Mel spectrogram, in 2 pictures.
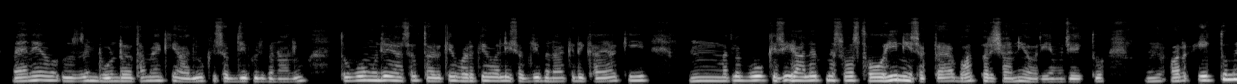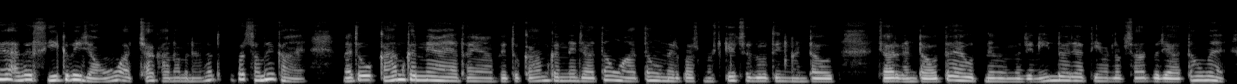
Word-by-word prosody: मैंने 170 +5 +1
उस 185 -6 0
दिन 170 0 +1
ढूँढ 155 0 +1
रहा 155 - +2
था 160 - -5
मैं 175 +1 -2
कि 185 - -7
आलू 285 +2 +1
की - - -10
सब्ज़ी 290 +2 +2
कुछ 290 0 -1
बना 265 -1 -6
लूँ 175 - -3 0.4
तो 165 - -1
वो 190 +2 +3
मुझे 190 0 +5
ऐसा 185 +3 -4
तड़के-भड़के 155 +2 0
वाली 170 0 +1
सब्ज़ी 150 +1 0
बना 150 -1 -3
के 150 - -9
दिखाया 155 +1 -1
कि 180 +1 0 0.5
उम, 165 +1 -2
मतलब 180 +1 -1
वो 190 +1 +8
किसी 195 - +3
हालत 185 +1 +3
में 190 - +2
स्वस्थ 185 0 -1
हो 165 +1 +5
ही 190 +5 +8
नहीं 185 -2 +7
सकता 145 -1 -3
है। 160 - -2
बहुत 160 +4 -3
परेशानी 145 0 -1
हो 140 -3 -2
रही 125 -1 -6
है - - -5
मुझे 130 0 -1
एक 130 - -4
तो 150 - 0 0.5
उम, 150 +1 -4
और 160 +2 0
एक 190 -1 +6
तो 230 - +6
मैं 230 +1 +7
अगर 215 +4 +3
सीख 190 +2 +2
भी 215 0 +6
जाऊँ 155 +4 -2
अच्छा 165 +3 -5
खाना 150 0 -7
बनाना 150 +4 -6
तो 220 - -15
मेरे - - -21
पास 235 0 0
समय 205 +5 +4
कहाँ 145 -6 -4
है? 130 - -12 0.4
मैं 150 - 0
तो 205 +3 +4
काम 195 +6 +4
करने 195 -3 +3
आया 170 -2 0
था 155 - -4
यहाँ 145 -1 -6
पे 145 - 0
तो 150 - -6
काम 165 +4 -3
करने 165 -2 -3
जाता 150 +5 -1
हूँ, 180 -6 -1
आता 145 +6 -5
हूँ 175 -1 +1
मेरे 155 -2 -3
पास 150 0 -4
मुश्किल 145 +6 -4
से 160 - -3
2-3 155 0 -1
घंटा 140 -1 -4
हो 140 -1 +3 0.5
4 150 0 +4
घंटा 140 0 -1
होता 135 +7 +2
है 180 - +2
उतने 145 -3 -1
में 140 -1 -2
मुझे 135 -1 -1
नींद 175 +7 0
आ 180 - 0
जाती 165 -3 -4
है। 155 - -5
मतलब 145 -1 -4
7 295 0 -2
बजे 285 -1 +4
आता 270 -8 -2
हूँ 190 0 +1
मैं, 175 -6 0
165 Hz, 245 wpm, -21 LUFS, 150-190 Hz, 0.5 s, वो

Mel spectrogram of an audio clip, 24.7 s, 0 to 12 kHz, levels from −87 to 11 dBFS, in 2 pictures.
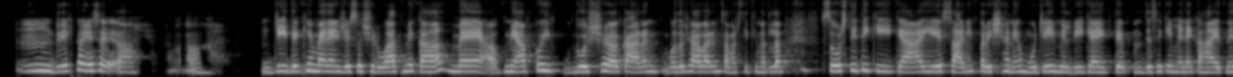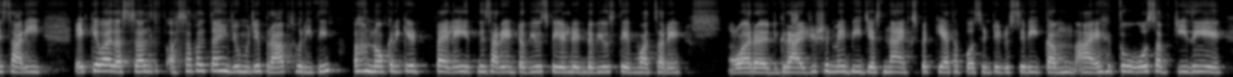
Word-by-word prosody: उम, 275 -1 +1
देखो 260 +6 +1
जैसे 285 -1 +2
अ 225 -1 -4 0.6
अ, - - -9 0.6
जी 250 +4 +3
देखिए 250 +4 +2
मैंने 255 -2 +4
जैसे 240 +1 +2
शुरुआत 235 -1 0
में 265 +1 +1
कहा 235 -2 +2 0.2
मैं 245 0 +6
अपने 245 +2 -2
आप 240 +1 +1
को 295 - +1
ही 290 - +5 0.2
दोष 240 +1 +2 0.2
कारण 240 +1 0
वो 225 - -3
दोषारोपण 235 0 +1
समझती 230 -1 -6
थी - - -7
मतलब 225 +1 -1 0.4
सोचती 270 +2 +3
थी 295 0 0
कि 250 -1 +2
क्या 225 -1 +1
ये 245 +1 +4
सारी 240 +1 0
परेशानियाँ 245 0 0
मुझे 225 +1 -2
ही 255 - +2
मिल 235 -1 -1
रही 220 - -2
है - - -8
क्या 230 - +2
एक 225 0 -3 0.2
त 225 - -7
जैसे 230 +2 -2
कि 245 - -3
मैंने 225 0 -1
कहा 220 0 +1
इतनी 230 +1 -4
सारी 235 -1 -1 0.4
एक 230 0 0
के 280 - +5
बाद 270 -1 +5
असल 245 +2 +1 0.2
असफलताएँ 275 +3 0
जो 245 - +2
मुझे 240 +2 -1
प्राप्त 225 +2 -1
हो - - +2
रही 220 -2 -4
थी 245 +6 -1 0.3
अ, - - +3
नौकरी 245 0 +2
के 260 - +5
पहले 250 -2 0
ही 240 - +3
इतने 240 +1 -4
सारे 230 0 +3
इंटरव्यूज़ 230 +2 -3
फेल्ड 230 -1 +2
इंटरव्यूज़ 225 +1 -1
थे 230 - +3
बहुत 210 0 -3
सारे। 210 -1 -1 0.6
और 210 +1 +3 0.3
ग्रेजुएशन 225 +4 +1
में 245 -1 0
भी 245 0 -1
जितना 230 +1 0
एक्सपेक्ट 225 +1 -5
किया 230 -2 +2
था 240 - -5
परसेंटेज 215 +1 -4
उससे 225 +2 -2
भी 230 0 -1
कम 220 0 0 0.2
आए 210 0 +2 0.2
तो 260 - +2
वो 235 +1 +4
सब 245 -2 -2
चीज़ें 240 -2 +1
235 Hz, 210 wpm, -22 LUFS, 225-250 Hz, 0.6 s, मैं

